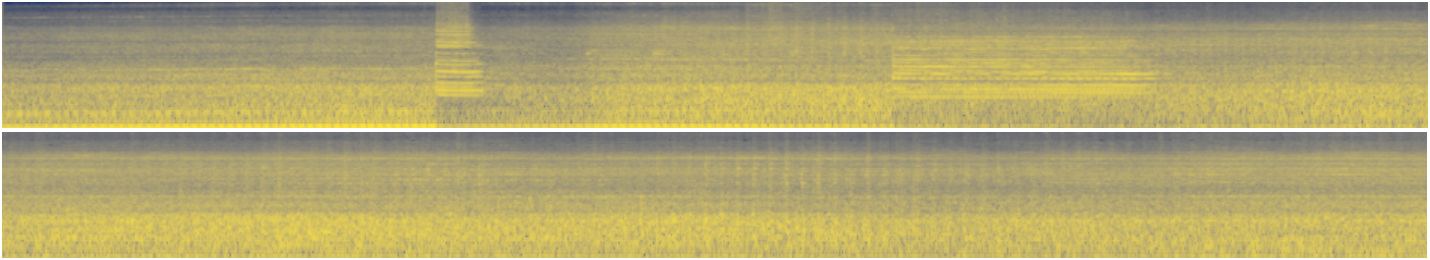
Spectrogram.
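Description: Freight diesel locomotive passing with its engine running loud and low, sounding a short horn toot about four seconds in and a longer horn blast of two or three seconds about nine seconds in. After that the conveyor train's cars roll past with steady wheel and rail noise and clickety-clack.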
